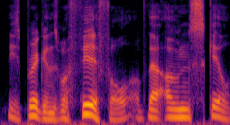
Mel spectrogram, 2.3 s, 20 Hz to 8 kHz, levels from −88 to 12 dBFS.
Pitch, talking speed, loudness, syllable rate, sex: 130 Hz, 210 wpm, -18 LUFS, 5.6 syllables/s, male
